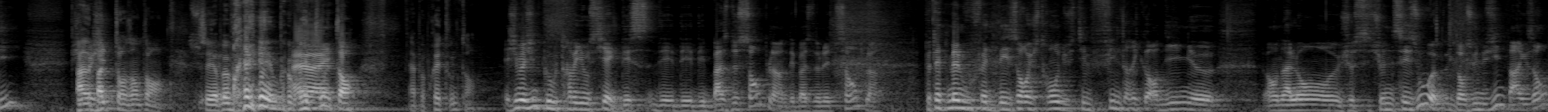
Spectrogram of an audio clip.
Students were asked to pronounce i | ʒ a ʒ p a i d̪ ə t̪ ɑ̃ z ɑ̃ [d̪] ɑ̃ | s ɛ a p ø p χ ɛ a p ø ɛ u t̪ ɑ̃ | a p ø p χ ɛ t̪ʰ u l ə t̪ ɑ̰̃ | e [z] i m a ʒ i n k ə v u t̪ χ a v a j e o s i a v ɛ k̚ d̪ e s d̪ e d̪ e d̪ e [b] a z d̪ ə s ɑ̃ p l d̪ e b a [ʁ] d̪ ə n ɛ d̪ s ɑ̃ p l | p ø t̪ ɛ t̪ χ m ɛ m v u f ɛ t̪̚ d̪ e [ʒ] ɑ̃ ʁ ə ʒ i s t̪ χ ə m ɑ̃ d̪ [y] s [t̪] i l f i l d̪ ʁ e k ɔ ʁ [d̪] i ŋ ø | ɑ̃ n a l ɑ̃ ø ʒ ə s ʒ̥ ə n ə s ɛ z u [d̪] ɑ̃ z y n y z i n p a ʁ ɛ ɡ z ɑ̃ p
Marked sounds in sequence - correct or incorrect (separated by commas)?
incorrect, incorrect, correct, incorrect, incorrect, correct, correct, correct, correct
